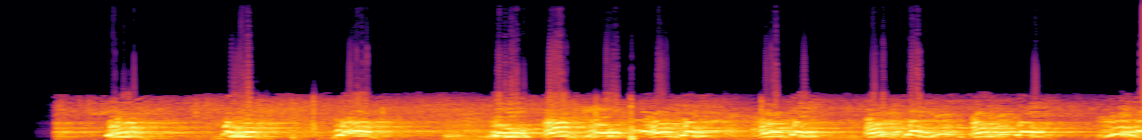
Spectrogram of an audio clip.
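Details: Hunting dog barking while hunting wild boar; a loud series of harmonic barks and yelps repeated roughly twice a second, several voices overlapping in a rhythmic chorus.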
